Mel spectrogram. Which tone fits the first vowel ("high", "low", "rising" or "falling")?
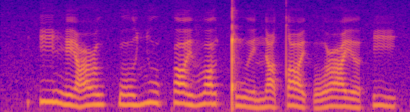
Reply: high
